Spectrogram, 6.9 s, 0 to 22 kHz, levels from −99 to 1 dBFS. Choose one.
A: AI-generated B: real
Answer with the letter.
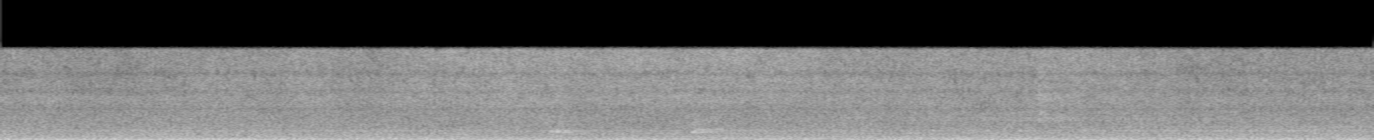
B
